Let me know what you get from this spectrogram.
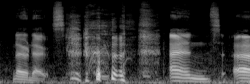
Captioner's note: laughs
